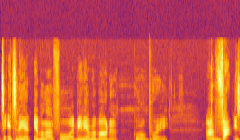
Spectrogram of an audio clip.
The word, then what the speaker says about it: Emilia Romagna: Yeah, I was pronouncing Emilia Romagna, but it's Emilia Romagna. Yeah, a bit like Romana from Doctor Who, so it's easy for For me all to Doctor say.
